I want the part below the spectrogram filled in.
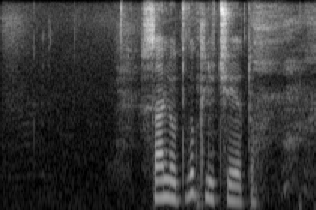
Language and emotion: Russian, neutral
